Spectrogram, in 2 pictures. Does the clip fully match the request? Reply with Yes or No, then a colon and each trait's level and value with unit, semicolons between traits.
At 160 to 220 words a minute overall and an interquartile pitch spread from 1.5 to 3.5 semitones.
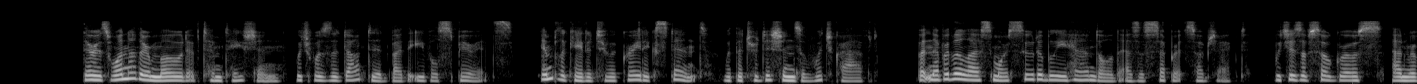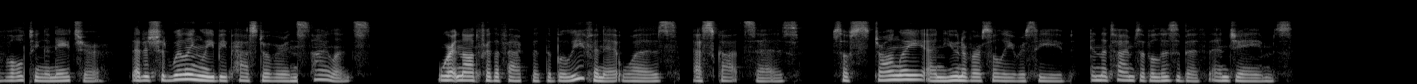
Yes: average, 165 wpm; average, 3.1 semitones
